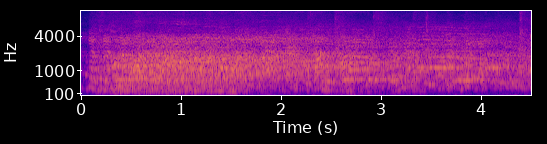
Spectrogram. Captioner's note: audience laughing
